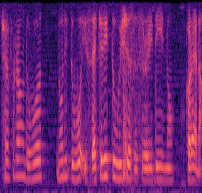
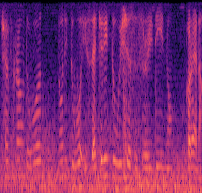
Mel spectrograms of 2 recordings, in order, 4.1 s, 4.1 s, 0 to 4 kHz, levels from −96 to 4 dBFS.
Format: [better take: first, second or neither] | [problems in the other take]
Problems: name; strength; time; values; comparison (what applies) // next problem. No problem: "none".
first | background sound (Thunder / Rain); 1 dB below the speech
